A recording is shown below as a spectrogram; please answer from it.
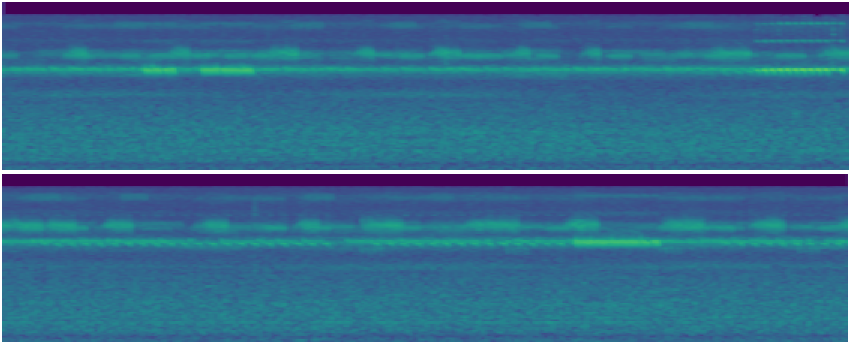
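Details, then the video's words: Crickets at night: a steady, high, ringing trill with a faster pulsed shimmer above it, broken by three louder buzzing bursts of about half a second each, spaced roughly four seconds apart. "Soothing Cricket Sounds"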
